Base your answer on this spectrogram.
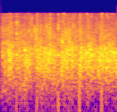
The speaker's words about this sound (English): Can you say amen? I think of, can you clap your hands? How about that?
